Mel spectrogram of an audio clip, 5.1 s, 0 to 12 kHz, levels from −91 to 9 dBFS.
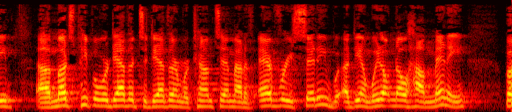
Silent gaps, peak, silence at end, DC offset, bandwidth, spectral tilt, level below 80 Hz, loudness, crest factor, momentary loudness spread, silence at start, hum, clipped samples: none; -6 dBFS; 0 s; under 0.1%; 11 kHz; -4.5 dB/octave; -74 dBFS; -25 LUFS; 18 dB; 6 LU; 0 s; none; under 0.1%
